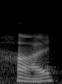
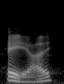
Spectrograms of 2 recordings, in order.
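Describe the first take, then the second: First: It is said as one gliding syllable. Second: It is said as two separate syllables. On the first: The speaker calls it right. "It's hoy and hi" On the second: The speaker calls it wrong. "not hey I"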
